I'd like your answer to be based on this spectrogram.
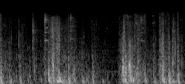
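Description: Horses gallop in Mount and Blade Warband, their hoof clatter coming in two dense rhythmic bursts of clip-clop with a softer stretch between, fairly close and with no talk over it.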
